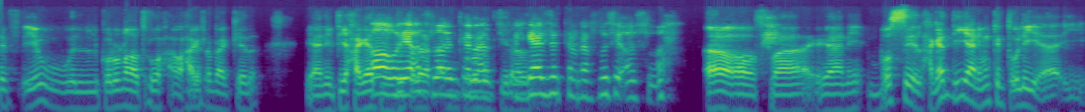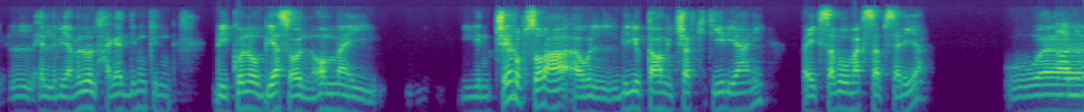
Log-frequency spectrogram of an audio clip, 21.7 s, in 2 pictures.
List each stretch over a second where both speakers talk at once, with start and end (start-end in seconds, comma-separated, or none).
3.7-5.4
